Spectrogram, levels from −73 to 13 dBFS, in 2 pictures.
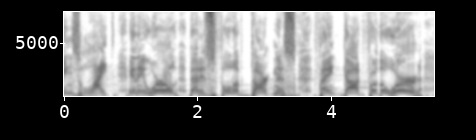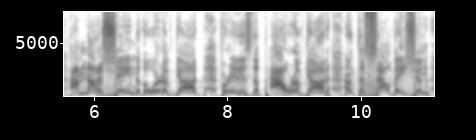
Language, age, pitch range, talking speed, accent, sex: English, 40-59, 235-275 Hz, 165 wpm, American, male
